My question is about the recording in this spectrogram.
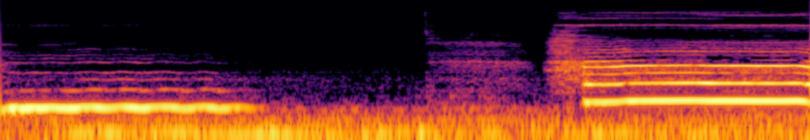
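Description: A woman singing unaccompanied without words: a hummed note with closed lips fades out, a quick breath comes about two seconds in, then she opens into a long held, higher sung vowel near the end.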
